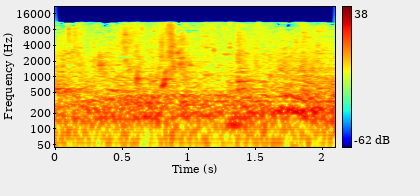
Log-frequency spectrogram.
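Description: Water runs steadily from a tap at a public washbasin, a loud, continuous hiss and splash that stays even throughout, with no voices over it.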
